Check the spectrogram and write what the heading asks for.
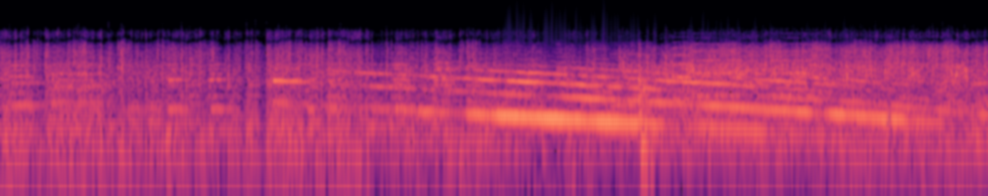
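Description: Cartoon soundtrack music in short notes, then from about three seconds in a long, slowly falling whistling glide, several tones sliding down together for most of the rest, with a sharp tick about eight seconds in, as something drops from the sky.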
